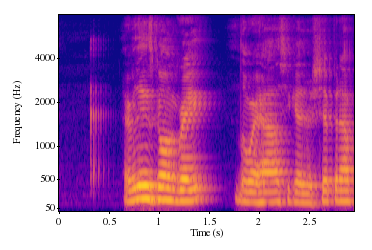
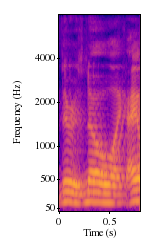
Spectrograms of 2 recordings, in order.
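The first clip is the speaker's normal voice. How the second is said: ordinary talk, nothing marked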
